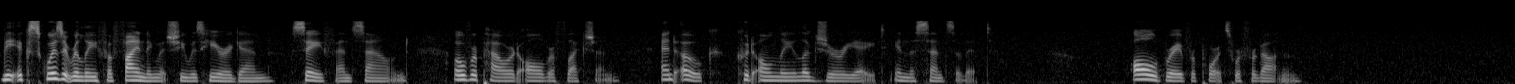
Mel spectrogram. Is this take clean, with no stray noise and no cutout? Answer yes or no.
yes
